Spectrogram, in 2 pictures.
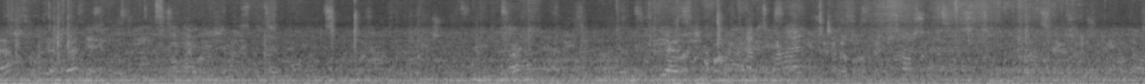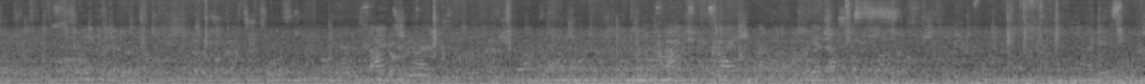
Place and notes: cologne, in strassenbahn, nächster halt heumarkt
in strassenbahn - haltestellenansgae und durchsage des fahrers
soundmap nrw: social ambiences/ listen to the people - in & outdoor nearfield recordings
